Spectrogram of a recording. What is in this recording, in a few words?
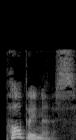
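"pulpiness", British English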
